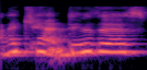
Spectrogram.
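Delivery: mock sobbing, tearful crying through the words. Retelling a dinner with her husband, imitating her own crying. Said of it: "and I'm crying".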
